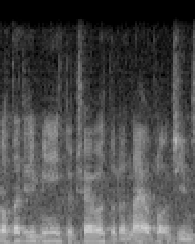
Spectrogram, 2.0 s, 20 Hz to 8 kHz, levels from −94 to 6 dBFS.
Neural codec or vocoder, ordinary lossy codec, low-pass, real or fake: vocoder, 44.1 kHz, 128 mel bands every 512 samples, BigVGAN v2; none; 7.2 kHz; fake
